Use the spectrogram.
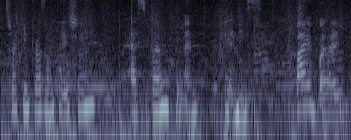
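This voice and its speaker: A woman's voice: fairly high pitch, measured pace, over music. Teasing woman with a Polish accent. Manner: teasing, hesitant, reads from a small card. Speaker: colleague giving a farewell message. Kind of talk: casual farewell message to camera.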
